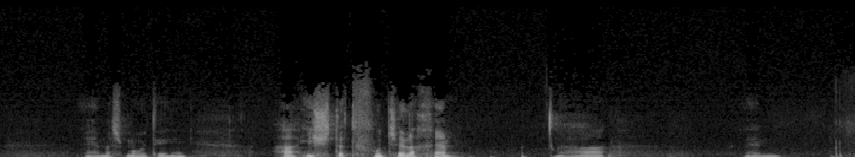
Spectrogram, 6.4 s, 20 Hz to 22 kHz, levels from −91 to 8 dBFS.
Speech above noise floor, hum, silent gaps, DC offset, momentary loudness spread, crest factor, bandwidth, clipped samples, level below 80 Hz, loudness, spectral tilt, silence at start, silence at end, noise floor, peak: 31 dB; none; none; under 0.1%; 19 LU; 22 dB; 19.5 kHz; under 0.1%; -82 dBFS; -35 LUFS; -4.5 dB/octave; 0.65 s; 0.05 s; -66 dBFS; -14 dBFS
